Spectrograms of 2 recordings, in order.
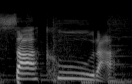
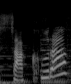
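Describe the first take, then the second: First: The emphasis is on the first syllable. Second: The emphasis is on the middle syllable. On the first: The speaker calls it right. "In Japanese, it's usually at the front of the word" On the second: The speaker calls it wrong. "In English, the emphasis tends to be on the middle"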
